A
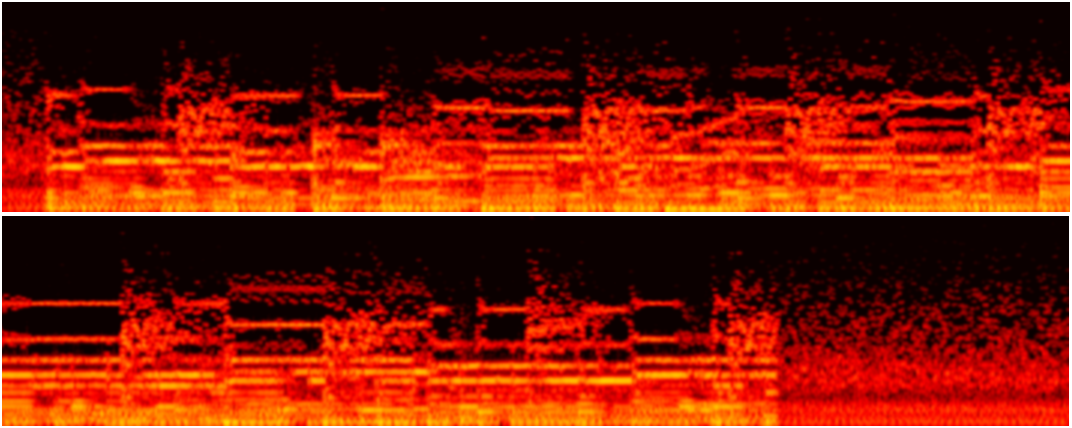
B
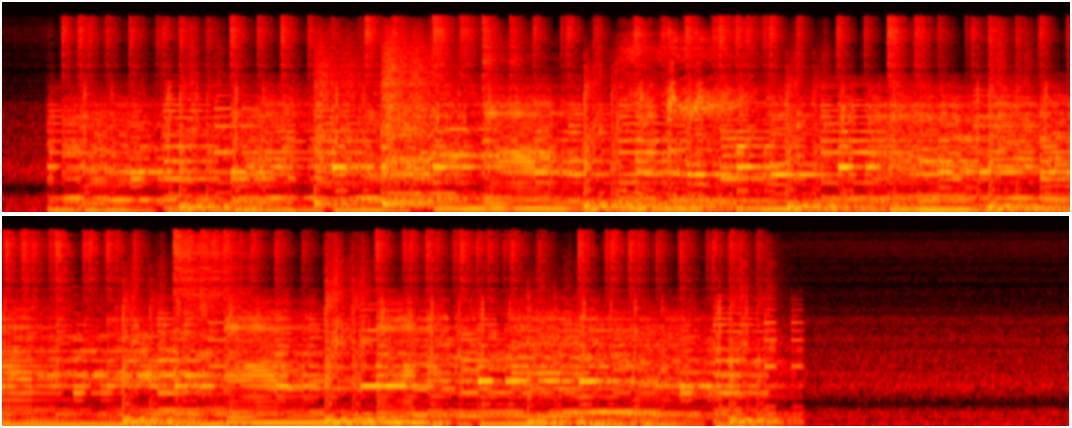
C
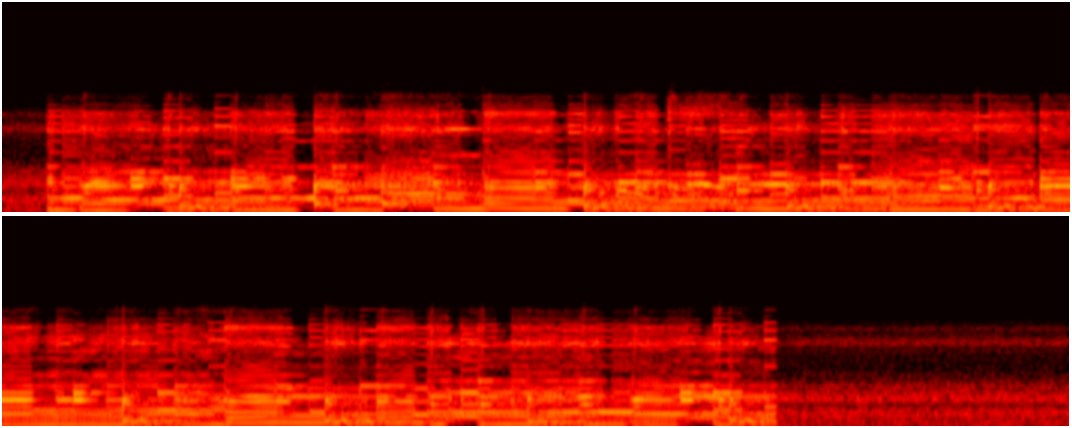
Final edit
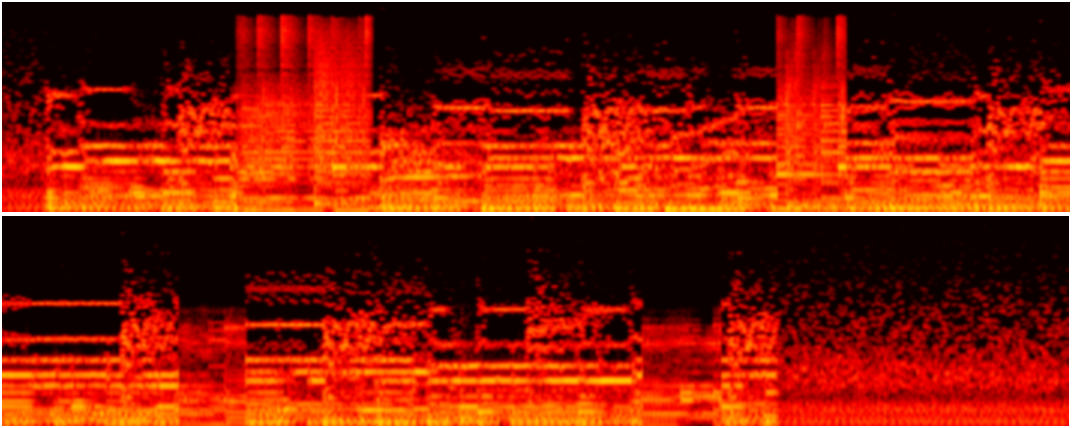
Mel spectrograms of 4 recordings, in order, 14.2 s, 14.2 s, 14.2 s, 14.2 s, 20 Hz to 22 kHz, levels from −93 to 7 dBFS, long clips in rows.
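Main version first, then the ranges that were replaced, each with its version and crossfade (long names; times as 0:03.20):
A
0:01.58–0:02.44: punch in from B, crossfade 0.06 s
0:05.16–0:05.62: punch in from B
0:08.29–0:08.74: punch in from C
0:11.38–0:11.91: punch in from C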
